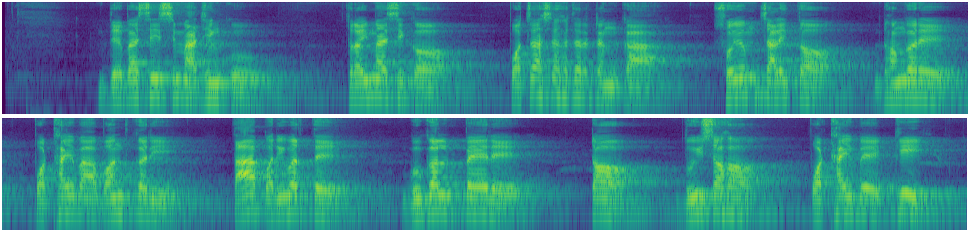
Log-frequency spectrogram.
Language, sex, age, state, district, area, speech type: Odia, male, 45-60, Odisha, Nayagarh, rural, read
